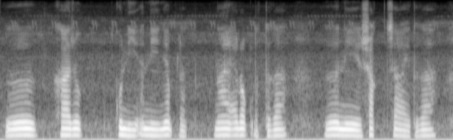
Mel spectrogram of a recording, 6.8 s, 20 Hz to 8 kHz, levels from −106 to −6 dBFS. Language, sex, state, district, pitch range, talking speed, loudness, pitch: Wancho, male, Arunachal Pradesh, Longding, 120-135 Hz, 130 wpm, -13 LUFS, 130 Hz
